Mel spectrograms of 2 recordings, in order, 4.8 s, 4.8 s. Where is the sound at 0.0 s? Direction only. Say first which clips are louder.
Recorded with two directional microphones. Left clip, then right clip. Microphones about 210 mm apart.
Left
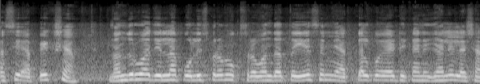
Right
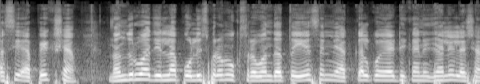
Right 13 dB; 50° right (ahead or behind).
